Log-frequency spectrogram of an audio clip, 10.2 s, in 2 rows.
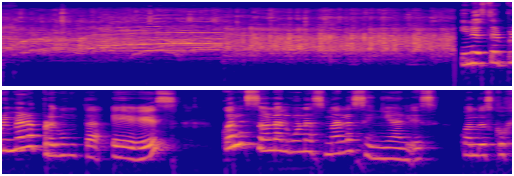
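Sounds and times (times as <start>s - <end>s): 
applause: 0.0s - 4.6s
speech: 4.6s - 10.2s.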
